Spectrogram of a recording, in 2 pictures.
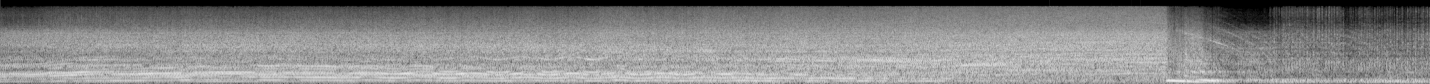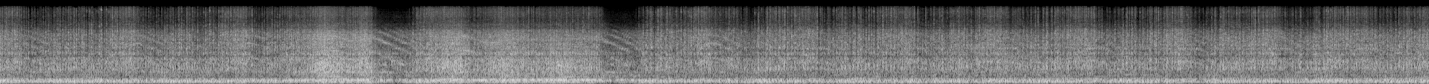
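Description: Multi-engine modified pulling tractor at full power pulling the sled for about twelve seconds, its engine note wavering up and down. It then drops suddenly off power at the end of the pull and settles to a lower running sound with a few blips.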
